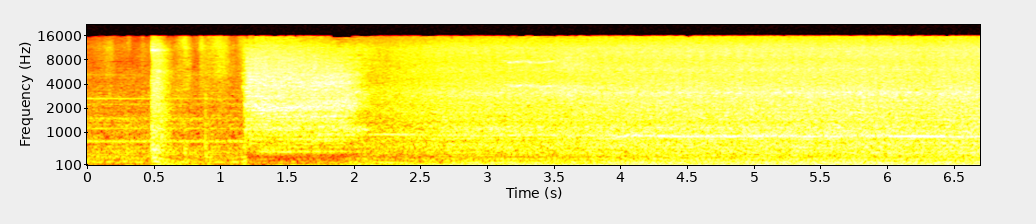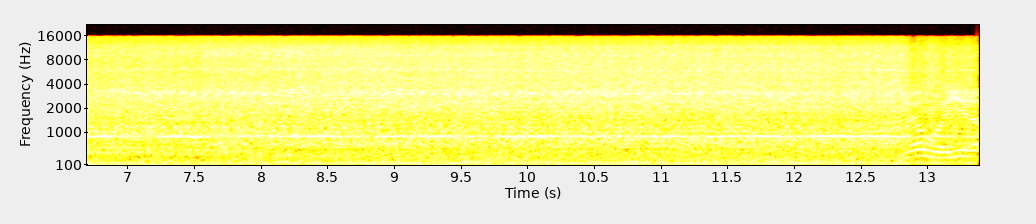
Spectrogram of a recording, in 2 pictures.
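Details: Air handling unit with a high-pitched noise at the supply vents and misaligned motor and fan pulleys. After start-up, a steady fan rumble with a thin constant squeal: only one of two belts fitted, slack and slipping.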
